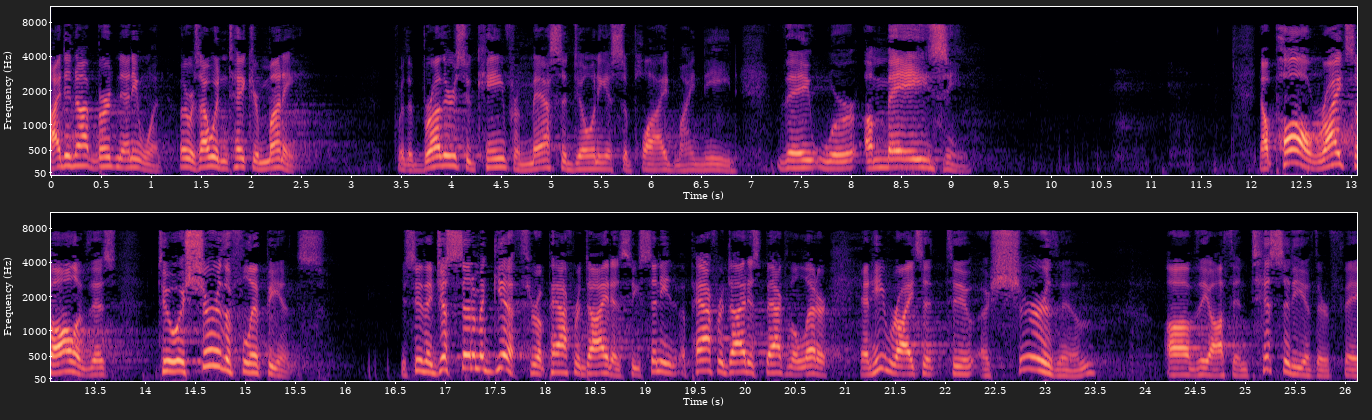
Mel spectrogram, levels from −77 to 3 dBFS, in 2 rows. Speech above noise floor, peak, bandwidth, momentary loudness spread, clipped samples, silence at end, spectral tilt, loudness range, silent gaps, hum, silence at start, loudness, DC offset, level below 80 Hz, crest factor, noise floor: 42 dB; -4 dBFS; 8 kHz; 14 LU; under 0.1%; 0 s; -4.5 dB/octave; 7 LU; none; none; 0 s; -19 LUFS; under 0.1%; -62 dBFS; 16 dB; -61 dBFS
